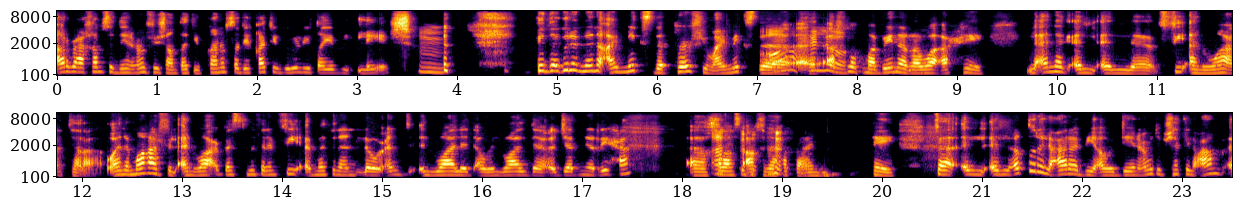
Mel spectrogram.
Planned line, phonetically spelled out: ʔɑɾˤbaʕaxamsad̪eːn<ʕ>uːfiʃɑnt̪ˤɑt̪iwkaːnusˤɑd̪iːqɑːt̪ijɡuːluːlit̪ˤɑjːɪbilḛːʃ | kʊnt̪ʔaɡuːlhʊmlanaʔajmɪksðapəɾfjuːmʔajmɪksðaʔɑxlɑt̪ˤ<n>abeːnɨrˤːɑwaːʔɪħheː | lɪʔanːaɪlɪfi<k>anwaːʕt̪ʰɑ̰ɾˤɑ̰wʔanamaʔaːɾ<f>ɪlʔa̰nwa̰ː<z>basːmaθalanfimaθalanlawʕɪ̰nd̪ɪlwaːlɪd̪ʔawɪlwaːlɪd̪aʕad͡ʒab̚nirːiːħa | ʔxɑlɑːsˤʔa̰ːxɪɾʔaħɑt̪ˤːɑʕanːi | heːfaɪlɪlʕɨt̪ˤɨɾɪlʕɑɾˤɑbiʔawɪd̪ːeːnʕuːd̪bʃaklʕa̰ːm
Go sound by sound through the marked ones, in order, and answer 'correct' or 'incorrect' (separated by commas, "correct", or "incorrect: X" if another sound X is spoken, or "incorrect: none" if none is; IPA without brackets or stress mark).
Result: correct, incorrect: m, incorrect: ʔ, correct, incorrect: ʕ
